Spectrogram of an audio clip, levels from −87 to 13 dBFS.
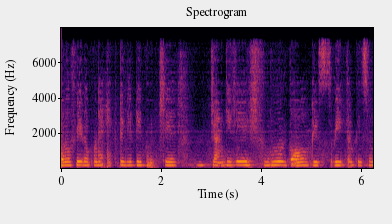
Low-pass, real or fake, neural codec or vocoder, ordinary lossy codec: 7.2 kHz; fake; codec, 44.1 kHz, 0.9 kbps, DAC; none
